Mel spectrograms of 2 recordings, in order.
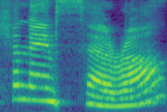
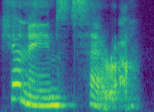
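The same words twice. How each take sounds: First: "Your name's Sarah" with rising tune, questioning; unsure rising. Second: "Your name's Sarah" with falling tune, certain; "Your name's Sarah" said flatly sure, dropping on Sarah; sure statement. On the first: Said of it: "When you're not sure". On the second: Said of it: "you're sure in what you are saying". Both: Shown as a demonstration.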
